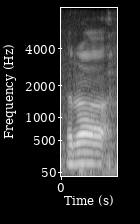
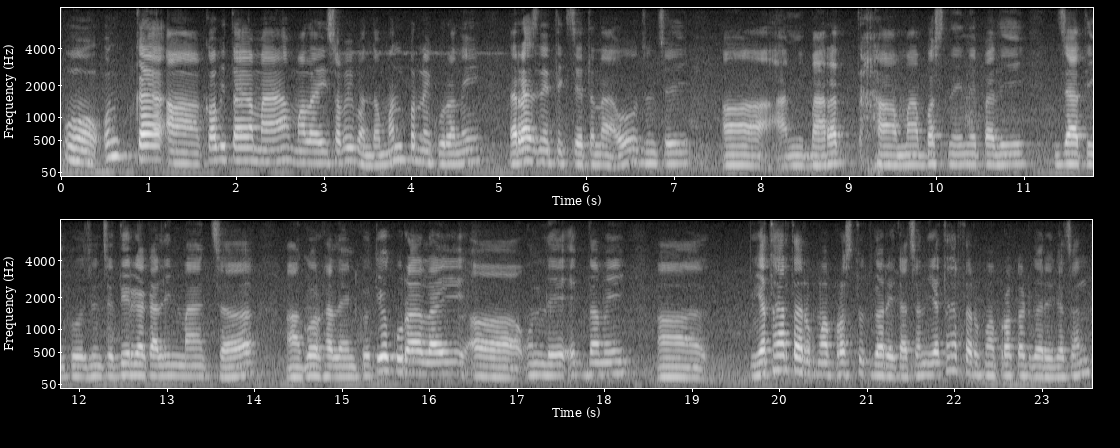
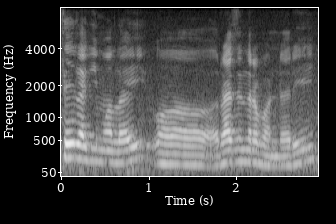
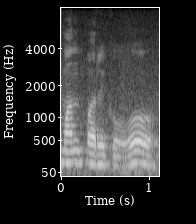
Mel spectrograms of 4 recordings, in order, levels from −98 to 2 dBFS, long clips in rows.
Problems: background sounds at intervals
